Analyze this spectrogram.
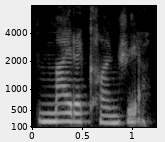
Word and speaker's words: mitochondria: Uh, it's pronounced mitochondria.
